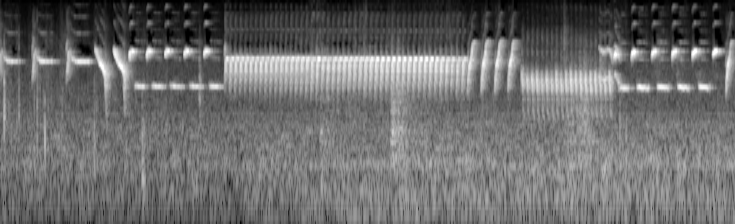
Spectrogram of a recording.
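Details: Caged male Red Factor canary, orange rather than red, singing early in the morning: loud, rapid repeated chips, then a long rolling trill, sharp downslurred notes, a lower buzzy trill and further quick chip series.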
